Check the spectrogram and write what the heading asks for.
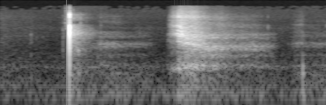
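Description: A single sharp click a little before the middle, then a breathy exhale that fades out: a person's tongue click and sigh.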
